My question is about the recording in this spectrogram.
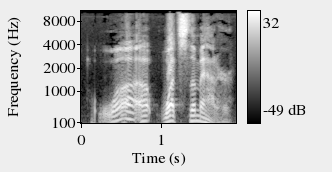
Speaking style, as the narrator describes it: he cried, rousing himself

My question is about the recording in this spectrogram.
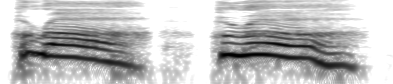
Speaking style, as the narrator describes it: growing ever stronger and fuller and merging into a deafening roar

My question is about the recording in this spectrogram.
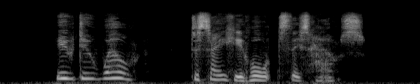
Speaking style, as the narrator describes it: returned the widow faintly

